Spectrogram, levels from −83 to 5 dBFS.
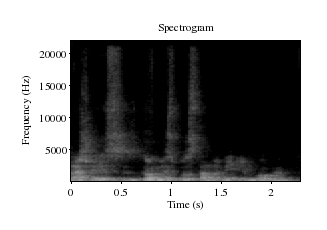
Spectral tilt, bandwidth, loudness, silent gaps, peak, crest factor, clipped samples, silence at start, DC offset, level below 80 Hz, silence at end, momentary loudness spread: -5.5 dB/octave; over 20 kHz; -34 LUFS; none; -18 dBFS; 16 dB; under 0.1%; 0 s; under 0.1%; -78 dBFS; 0 s; 5 LU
